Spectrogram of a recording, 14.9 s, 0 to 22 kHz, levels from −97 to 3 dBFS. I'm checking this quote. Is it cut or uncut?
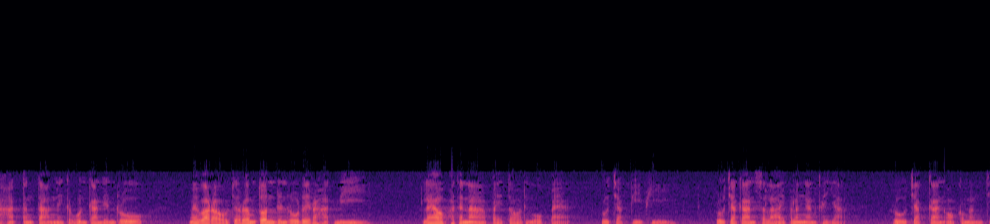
cut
